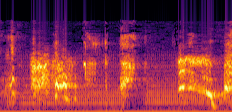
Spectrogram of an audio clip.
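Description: A person's voice in several short, sharp bursts.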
